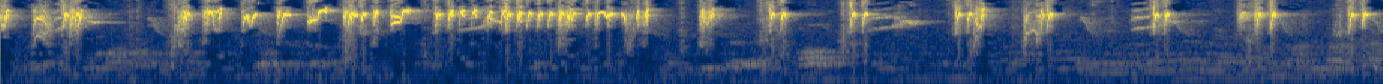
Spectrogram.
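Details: Lure recording of scarlet minivet: rapid, high-pitched twittering runs of chirps in the first half, thinning into separate sharp whistled notes spaced about half a second apart.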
